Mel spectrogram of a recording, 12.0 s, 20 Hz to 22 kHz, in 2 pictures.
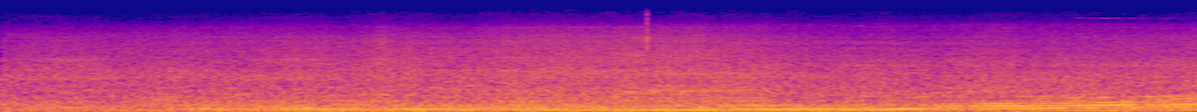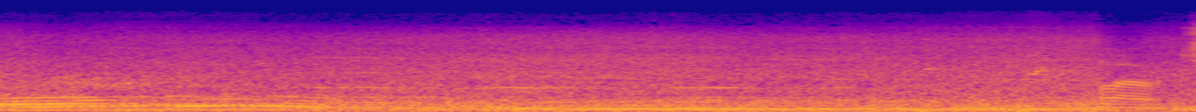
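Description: A Ferrari 812 Competizione accelerates past on a street in Monaco, its V12 note climbing through rising gear pulls and then easing to a steady drone, loud and fairly close.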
